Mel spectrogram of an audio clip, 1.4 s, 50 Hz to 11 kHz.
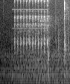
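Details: Electric breast pump in use with suction at level 4 while the breast is massaged by hand to trigger let-down. Quick run of soft rhythmic clicks, then a brief hiss of release as the pump cycles its suction.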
